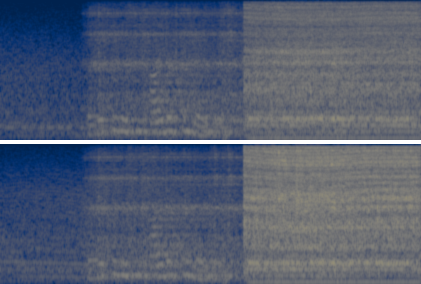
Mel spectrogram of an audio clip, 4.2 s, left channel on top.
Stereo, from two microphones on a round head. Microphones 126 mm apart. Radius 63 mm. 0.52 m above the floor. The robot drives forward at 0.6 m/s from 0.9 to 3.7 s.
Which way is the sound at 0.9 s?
40° left (ahead or behind).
